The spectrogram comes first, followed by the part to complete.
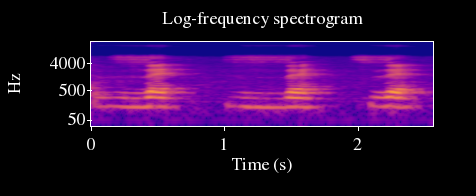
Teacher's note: la D de la D que pronunciamos bajando un poco la lengua y de forma más fricativa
